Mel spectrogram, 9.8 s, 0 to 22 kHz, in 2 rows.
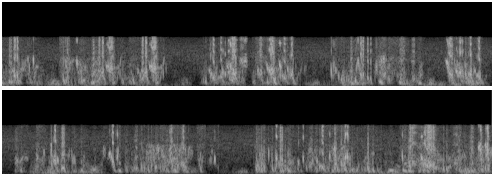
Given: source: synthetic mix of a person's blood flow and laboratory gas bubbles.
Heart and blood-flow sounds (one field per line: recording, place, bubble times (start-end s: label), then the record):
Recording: Doppler ultrasound of blood flow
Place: precordium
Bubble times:
0.00-0.40 s: bubbles
0.58-1.66 s: bubbles
1.99-3.07 s: bubbles
3.27-4.23 s: bubbles
4.42-4.86 s: bubbles
5.02-5.17 s: bubbles
5.23-5.77 s: bubbles
5.90-6.82 s: bubbles
6.84-7.08 s: bubbles
7.42-8.71 s: bubbles
8.88-9.81 s: bubbles
From the record:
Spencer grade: 4 (maximum detectable bubble signal sounding continuously throughout systole and diastole of every cardiac period, and overriding the amplitude of the normal cardiac signals)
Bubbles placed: only in the low amplitude regions of the cardiac cycle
